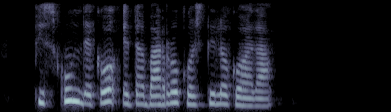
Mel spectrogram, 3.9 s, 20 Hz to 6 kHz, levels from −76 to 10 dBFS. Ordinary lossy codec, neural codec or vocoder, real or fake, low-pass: AAC, 32 kbps; codec, 16 kHz, 2 kbps, FunCodec, trained on LibriTTS, 25 frames a second; fake; 5.4 kHz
